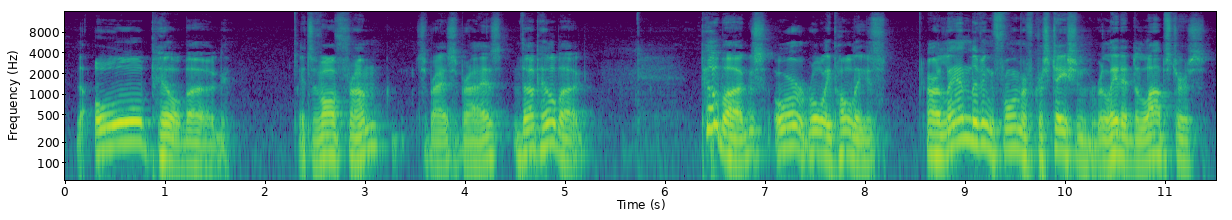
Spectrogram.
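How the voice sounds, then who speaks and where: A man reading a children's nonfiction book aloud, phrasing it clearly and adding short casual asides. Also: mid-range voice, darkish tone. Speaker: read-aloud host.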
